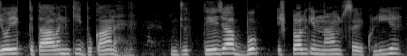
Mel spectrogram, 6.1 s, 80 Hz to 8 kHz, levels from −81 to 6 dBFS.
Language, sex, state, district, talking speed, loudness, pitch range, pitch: Bundeli, female, Uttar Pradesh, Hamirpur, 145 wpm, -23 LUFS, 195-225 Hz, 210 Hz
